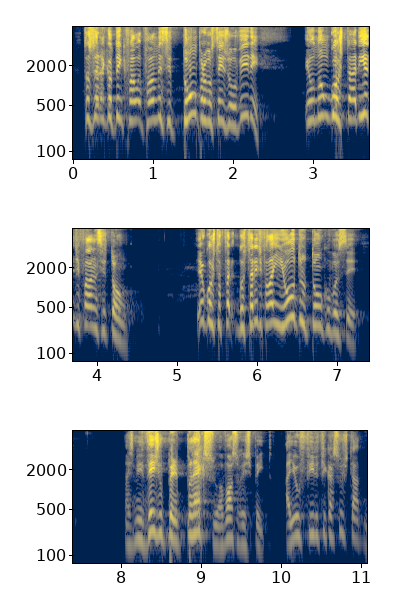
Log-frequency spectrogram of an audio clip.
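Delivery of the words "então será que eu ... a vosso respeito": high, loud stern correction; a father warning he will not repeat himself; energetic fatherly rebuke. Retold or imitated. Paul as father scolding his children, loud and high. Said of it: "o pai fala de forma enérgica".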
